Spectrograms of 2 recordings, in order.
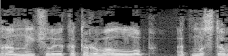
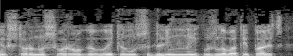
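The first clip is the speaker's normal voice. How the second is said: usual speaking voice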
